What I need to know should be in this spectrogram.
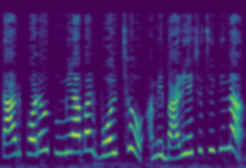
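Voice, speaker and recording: A woman's voice: very high voice, expressive, a little fast, fairly bright tone, faint music behind. A woman playing a hardworking, plain-spoken village fish seller and impatient wife in a cartoon, chatty and colloquial. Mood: irritated. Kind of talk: Bengali fairy tale cartoon dubbing.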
